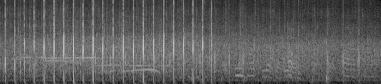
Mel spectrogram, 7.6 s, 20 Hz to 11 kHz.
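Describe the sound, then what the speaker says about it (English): An audience at a city public safety awards ceremony claps for four volunteers, with distinct close claps in a steady rhythm for about four seconds, then thinning out as voices talk underneath. "I'd like you to give a round of applause to these 4 wonderful volunteers."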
